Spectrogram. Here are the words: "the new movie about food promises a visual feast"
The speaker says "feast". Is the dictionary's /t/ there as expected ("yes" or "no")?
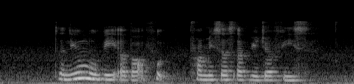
no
